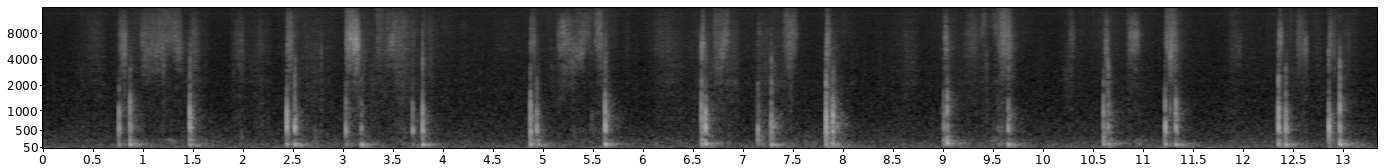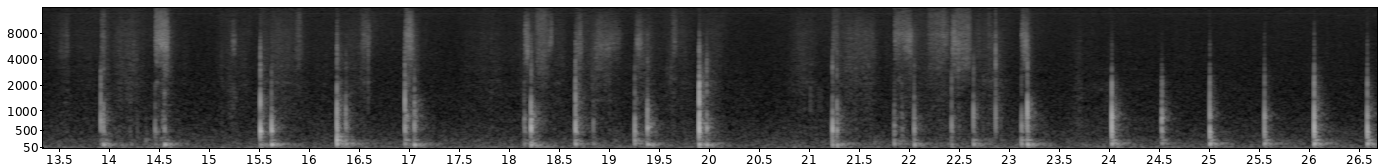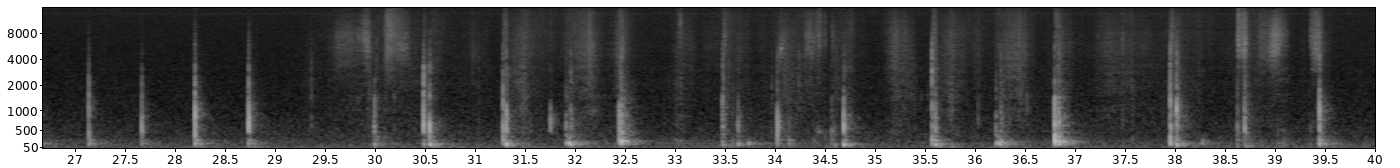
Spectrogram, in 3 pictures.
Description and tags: ceramic 10b startassneakers shuffle tap threshold
Shuffling on ceramic tiles: low sneakers. Recorded with a ZOOM H2 in a bathroom of a house, normalized with Audacity.
footsteps, steps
